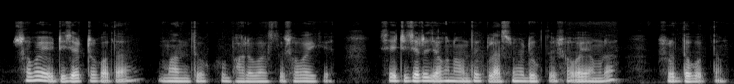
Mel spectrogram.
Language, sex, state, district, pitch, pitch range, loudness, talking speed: Bengali, male, West Bengal, North 24 Parganas, 150 Hz, 140-160 Hz, -19 LUFS, 170 wpm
